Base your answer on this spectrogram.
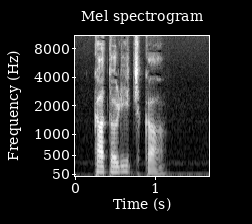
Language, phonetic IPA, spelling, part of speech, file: Polish, [ˌkatɔˈlʲit͡ʃka], katoliczka, noun, Pl-katoliczka.ogg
